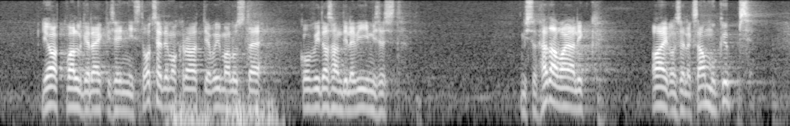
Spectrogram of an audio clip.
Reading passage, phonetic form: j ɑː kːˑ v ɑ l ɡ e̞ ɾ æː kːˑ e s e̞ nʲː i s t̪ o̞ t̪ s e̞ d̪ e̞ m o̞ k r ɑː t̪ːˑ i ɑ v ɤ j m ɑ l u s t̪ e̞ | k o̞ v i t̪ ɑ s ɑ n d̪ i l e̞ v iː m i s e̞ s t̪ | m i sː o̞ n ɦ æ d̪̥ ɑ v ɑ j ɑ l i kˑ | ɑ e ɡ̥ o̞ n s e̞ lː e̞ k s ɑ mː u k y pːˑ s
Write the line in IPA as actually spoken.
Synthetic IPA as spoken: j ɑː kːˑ v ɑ l ɡ e̞ ɾ æː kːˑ i s e̞ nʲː i s t̪ o̞ t̪ s e̞ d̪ e̞ m o̞ k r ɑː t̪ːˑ i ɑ v ɤ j m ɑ l u s t̪ e̞ | k o̞ v i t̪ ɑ s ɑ n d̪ i l e̞ v iː m i s e̞ s t̪ | m i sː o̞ n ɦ æ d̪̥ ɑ v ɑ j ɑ l i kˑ | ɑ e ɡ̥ o̞ n s e̞ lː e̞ k s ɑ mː u k y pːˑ s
